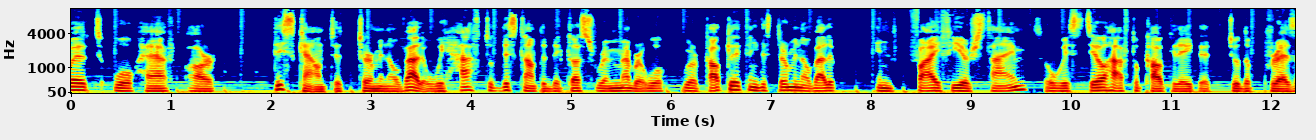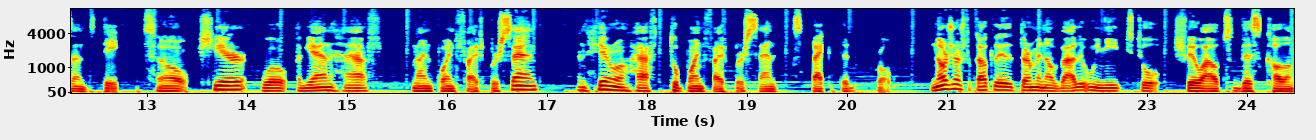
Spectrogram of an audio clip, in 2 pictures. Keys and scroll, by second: 0.0 ctrl+c, 0.4 ctrl+v.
